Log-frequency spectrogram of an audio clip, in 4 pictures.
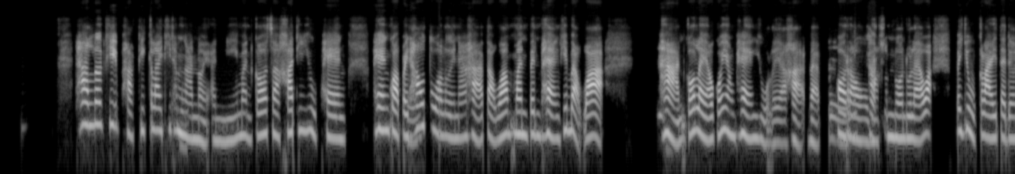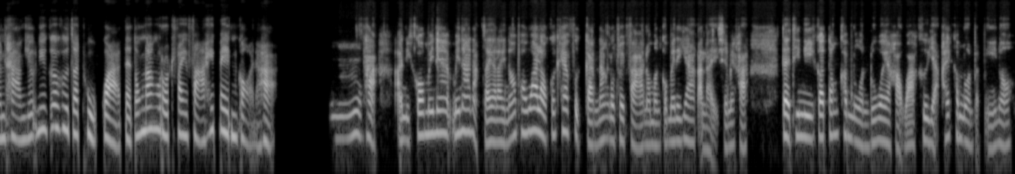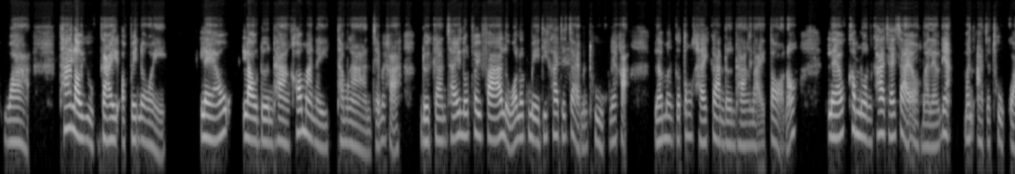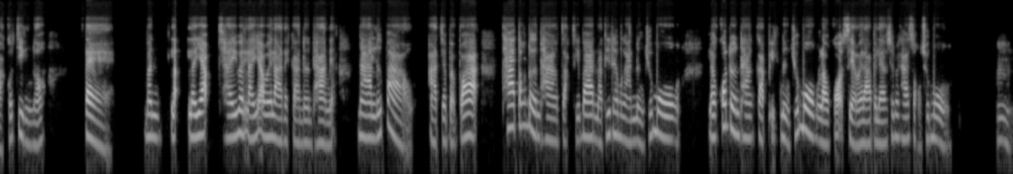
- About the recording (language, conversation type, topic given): Thai, advice, คุณเครียดเรื่องค่าใช้จ่ายในการย้ายบ้านและตั้งหลักอย่างไรบ้าง?
- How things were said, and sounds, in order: background speech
